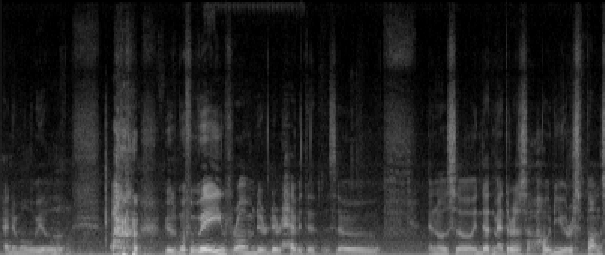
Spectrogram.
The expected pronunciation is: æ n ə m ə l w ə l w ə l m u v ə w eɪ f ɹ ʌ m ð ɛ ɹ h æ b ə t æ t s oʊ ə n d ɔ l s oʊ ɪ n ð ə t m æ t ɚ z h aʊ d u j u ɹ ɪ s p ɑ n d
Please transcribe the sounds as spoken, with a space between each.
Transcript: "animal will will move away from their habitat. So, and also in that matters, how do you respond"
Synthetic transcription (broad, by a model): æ n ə m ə l w ə l w ə l m u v ə w eɪ f ɹ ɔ m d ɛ ɹ h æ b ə t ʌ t s oʊ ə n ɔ s oʊ ɪ n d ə t m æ t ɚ s h aʊ d u j u ɹ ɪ s p ɑ n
